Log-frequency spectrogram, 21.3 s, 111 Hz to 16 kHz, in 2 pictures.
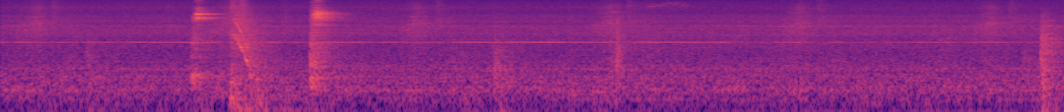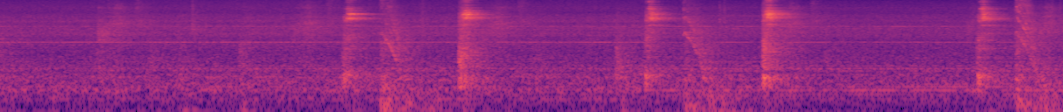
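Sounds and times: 
print shop interior ambience: 0.2s - 21.2s
pneumatic robot machine noise in a print shop, medium close: 1.9s - 3.5s, 13.6s - 16.1s, 16.7s - 19.1s, 20.3s - 21.2s.

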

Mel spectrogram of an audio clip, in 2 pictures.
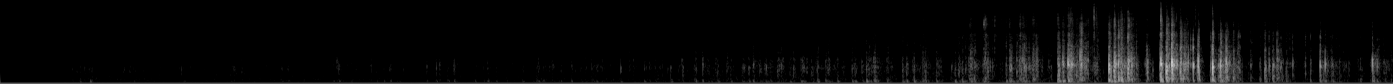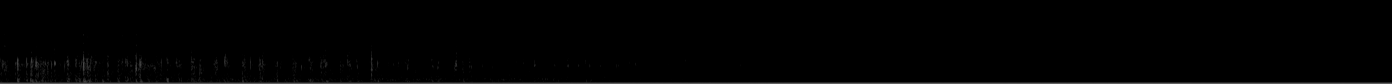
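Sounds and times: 
two horses cantering past on gravel: 3.7s - 20.6s.

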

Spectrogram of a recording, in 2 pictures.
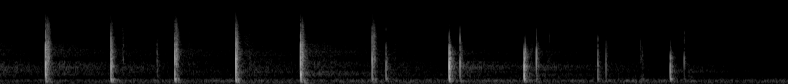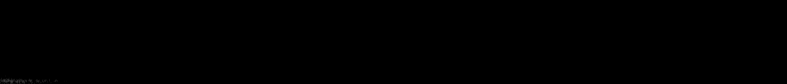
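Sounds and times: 
footsteps ascending stone stairs with echo: 0.5s - 7.0s.

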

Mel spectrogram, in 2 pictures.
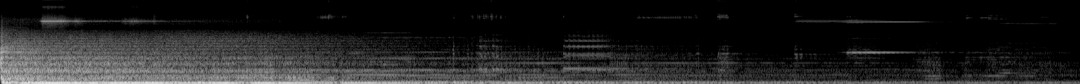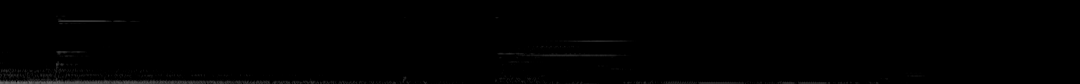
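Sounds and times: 
cinematic impacts: 0.0s - 11.6s
glitchy sound tail: 0.0s - 11.7s.

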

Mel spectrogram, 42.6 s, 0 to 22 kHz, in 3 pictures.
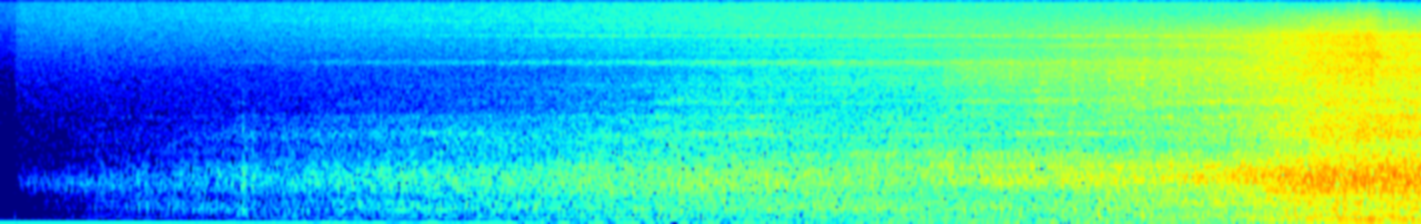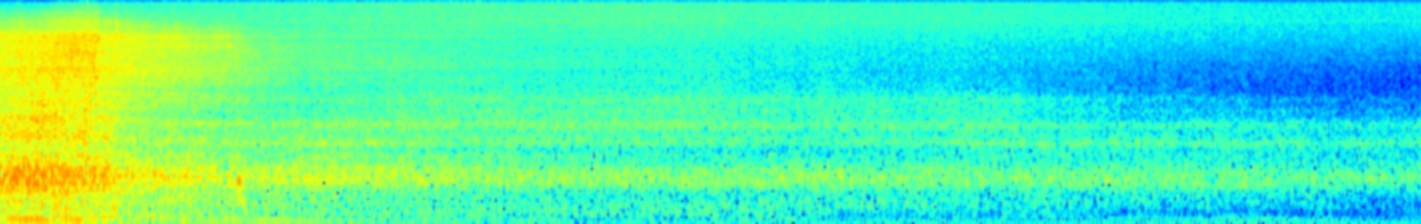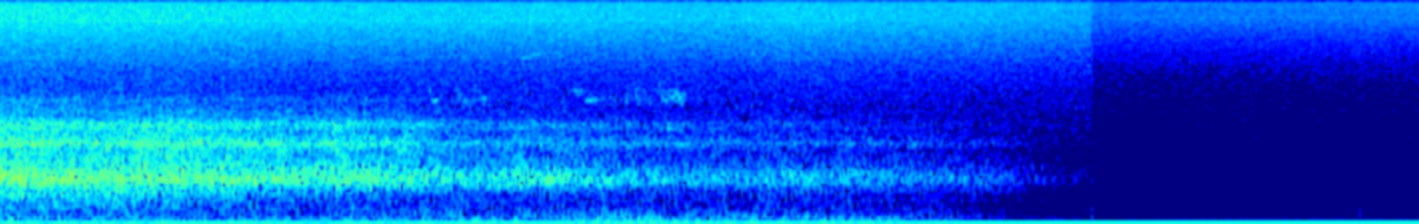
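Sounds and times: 
diesel commuter trains passing: 5.4s - 30.5s.

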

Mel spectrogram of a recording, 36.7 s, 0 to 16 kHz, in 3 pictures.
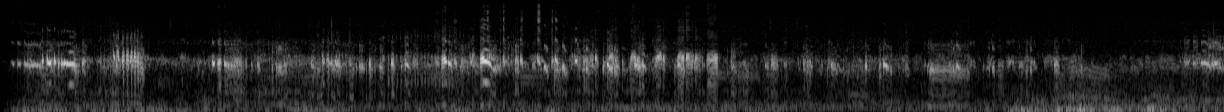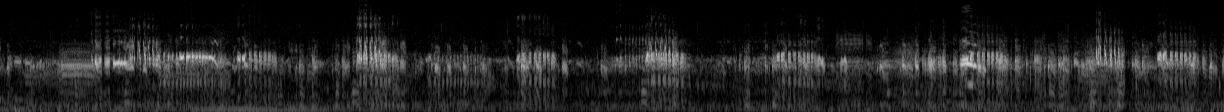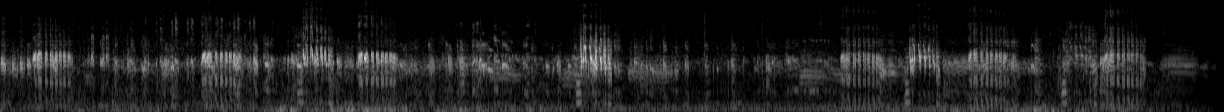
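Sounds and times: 
flamingos in Chile: 0.1s - 36.7s
light wind gust in Chile: 5.2s - 14.6s.

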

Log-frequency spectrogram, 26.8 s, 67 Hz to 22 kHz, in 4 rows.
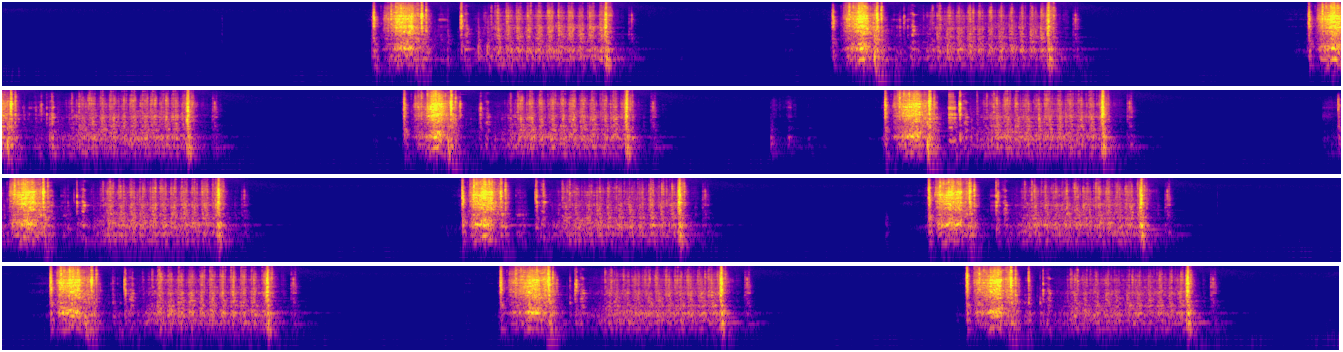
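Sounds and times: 
wall phone rotary dial dialing five: 1.9s - 3.2s, 4.2s - 5.4s, 6.6s - 7.8s, 8.7s - 10.0s, 11.1s - 12.4s, 13.4s - 14.6s, 15.7s - 17.0s, 18.0s - 19.2s, 20.3s - 21.6s, 22.6s - 23.9s, 24.9s - 26.2s.

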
